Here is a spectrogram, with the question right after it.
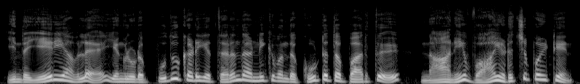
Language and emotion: Tamil, surprised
